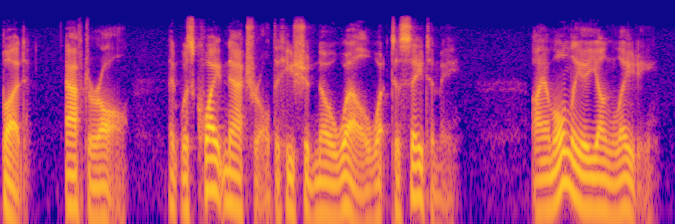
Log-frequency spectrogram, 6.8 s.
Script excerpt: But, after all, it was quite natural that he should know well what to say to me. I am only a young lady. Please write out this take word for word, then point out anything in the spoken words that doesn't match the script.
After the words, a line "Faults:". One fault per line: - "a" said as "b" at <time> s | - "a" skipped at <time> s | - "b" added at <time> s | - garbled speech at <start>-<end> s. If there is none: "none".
But, after all, it was quite natural that he should know well what to say to me. I am only a young lady.
Faults:
none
